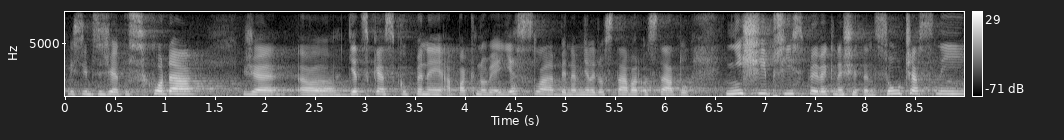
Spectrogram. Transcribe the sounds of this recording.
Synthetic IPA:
mɪsliːmsɪʒɛjɛt̪usxo̞da | ʒɛ | ɟɛt͡skɛːskupɪnɪʔa̰paknovjɛjɛslɛbɪnɛmɲɛlɪdo̞st̪aːvat̪ʔo̞t̪st̪aːt̪u | ɲɪʃiːpr̝̥iːspjɛvɛknɛʃjɛt̪ɛnso̞wt͡ʃasniː

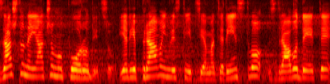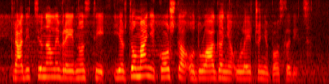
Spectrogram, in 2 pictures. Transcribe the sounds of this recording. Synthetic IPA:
zaʃt̪o̞nejat͡ʃamo̞poːɾo̞d̪it̪sṵje̞ɾje̞pɾaːʋainʋest̪iːt̪sijamat̪e̞ɾiːnst̪ʋo̞zd̪ɾaːʋo̞d̪eːt̪e̞t̪ɾad̪it̪sio̞nalˠne̞ʋɾeːd̪nost̪ije̞ɾt̪o̞ːmaɲe̞ko̞ʃt̪aʔo̞d̪ulˠaːɡaɲaʔuleːt͡ʃe̞ɲapo̞sle̞d̪it̪sḁ

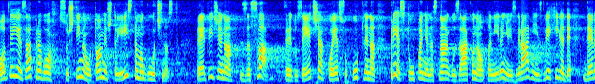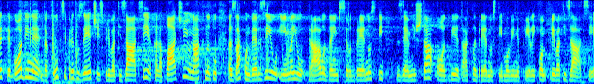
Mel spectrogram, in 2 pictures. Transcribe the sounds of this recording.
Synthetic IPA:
o̞ːʋd̪eje̞zapɾaʋo̞suʃt̪inaut̪o̞me̞ʃt̪o̞je̞ist̪amo̞ɡuːt͡ɕno̞̰st̪ | pɾe̞d̪ʋid͡ʑe̞nazasʋapɾe̞d̪uzeːt͡ɕako̞jasukuːpʎe̞napɾiest̪uːpaɲanasnaːɡuzaːko̞nao̞plˠaniːɾaɲuizɡɾaːd̪ɲeizd̪ʋiexiʎad̪e̞ | d̪e̞ʋe̞t̪e̞ɡo̞d̪ine̞d̪akuːpt̪sipɾe̞d̪uze̞ːt͡ɕaizpɾiʋat̪izaːt̪sije̞kad̪aplˠaːt͡ɕajunaknad̪uzako̞nʋe̞ɾzijuʔimajupɾaːʋo̞d̪aimse̞o̞d̪ʋɾje̞ːd̪no̞st̪i | ze̞mʎiʃt̪aʔo̞d̪bije̞d̪a̰kle̞ʋɾjeːd̪no̞st̪imo̞ʋine̞pɾḭːliko̞mpɾiʋat̪izaːt̪sijḛ

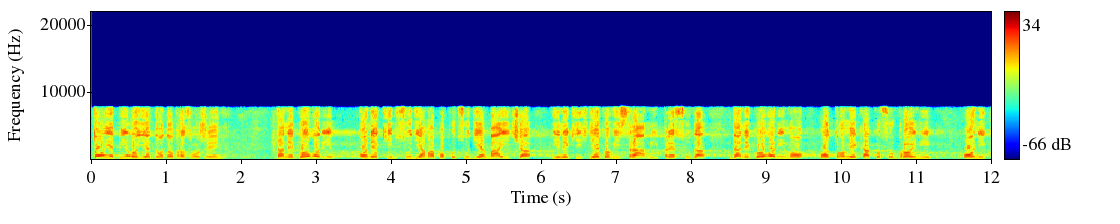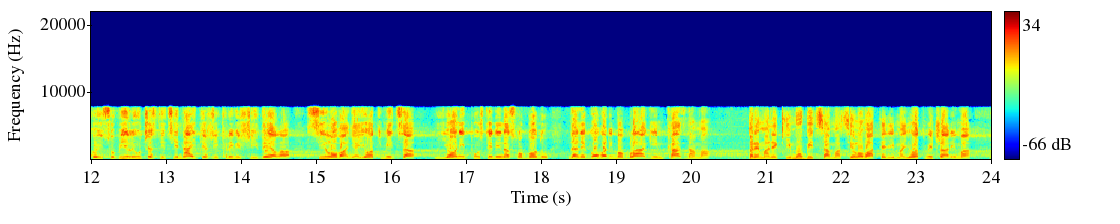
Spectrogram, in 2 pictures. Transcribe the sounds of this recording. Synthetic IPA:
t̪o̞ːje̞biːlˠo̞jed̪no̞ːd̪obɾazlˠo̞ʒe̞ːɲa̰ | d̪ane̞ɡo̞ʋo̞ɾimo̞ne̞kiːmsud̪ijamapo̞put̪sud̪ijemajit͡ɕa | ine̞kiːxɲe̞ɡo̞ʋixsɾaːmnixpɾe̞suːd̪aː | d̪ane̞ɡo̞ʋo̞ɾimo̞ːt̪o̞me̞kako̞subɾo̞ːjni | o̞niko̞jisubiːliut͡ʃe̞snit̪sinajt̪e̞ʒɲikɾiʋit͡ʃniɣd̪e̞ːla | silo̞ʋaːɲaio̞t̪mit̪sa | io̞nipuʃt̪e̞ninaslˠo̞bo̞d̪u | d̪ane̞ɡo̞ʋo̞ɾiːmo̞blˠaːɡimkaznama | pɾe̞mane̞kimubit̪samasilo̞ʋat̪e̞ʎimaio̞t̪mit͡ʃaɾima

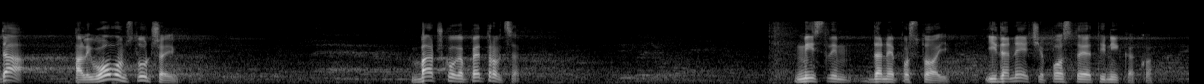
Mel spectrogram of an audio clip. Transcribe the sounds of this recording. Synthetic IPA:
d̪aaliuo̞ʋo̞mslˠut͡ʂajṵ | bat͡ʃko̞ɡape̞t̪ɾoʋt̪sa̰ | mislimd̪ane̞po̞st̪o̞jḭid̪ane̞ːt͡ɕepo̞st̪ojat̪inikako̞

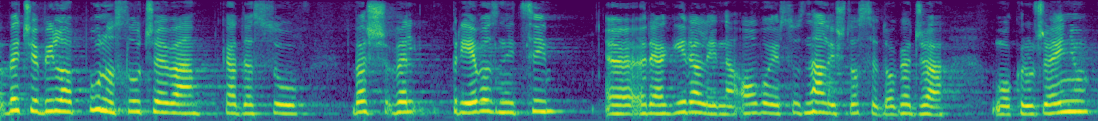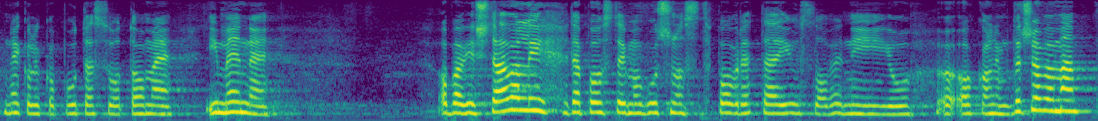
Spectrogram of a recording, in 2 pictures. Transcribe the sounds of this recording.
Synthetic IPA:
ʋe̞t͡ɕje̞biːlˠo̞puno̞slˠut͡ʃajeʋakad̪asu | baʃʋelpɾje̞ʋo̞znit̪si | ɾe̞aɡiːɾalinaʔo̞ʋo̞je̞ɾsuznaliʃt̪o̞se̞d̪o̞ɡaːd͡ʑa | uo̞kɾuʒe̞ːɲune̞ko̞liko̞puːt̪asuot̪o̞me̞ime̞ne̞ | o̞̰baʋje̞ʃt̪aːʋalid̪apo̞st̪ojimo̞ɡuːt͡ɕno̞st̪po̞ʋɾat̪aiuslo̞ʋe̞ːnijiːuo̞ko̞lˠnimd̪r̩ʒaʋama

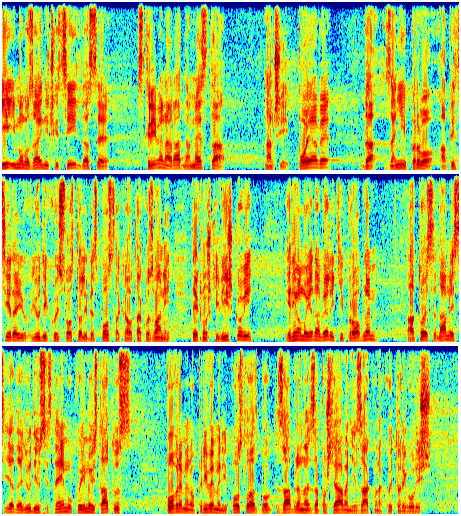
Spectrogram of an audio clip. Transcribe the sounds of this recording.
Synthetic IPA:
iimaːmo̞zaje̞d̪nit͡ʃkit̪siːʎd̪ase̞ | skɾiːʋe̞naɾaːd̪name̞st̪a | znaːt͡ʃipo̞jaʋe̞ | d̪azaɲiːxpr̩ʋo̞aplit̪siːɾajuʎuːd̪iko̞jisuo̞st̪alibe̞spo̞slakaot̪ako̞zʋaːnit̪e̞xnoloʃkiʋiʃko̞ʋi | je̞ɾimaːmo̞je̞d̪anʋe̞likipɾo̞ble̞m | at̪oje̞se̞d̪amneːst̪hiʎad̪aʎuːd̪iusist̪e̞ːmuko̞jiimajust̪aːt̪us | po̞ʋɾe̞me̞no̞pɾiʋɾe̞me̞nixpo̞slˠoʋazbo̞ɡzaːbɾanezapo̞ʃʎaːʋaɲazaːko̞nako̞jit̪o̞ːɾe̞ɡuliʃe̥

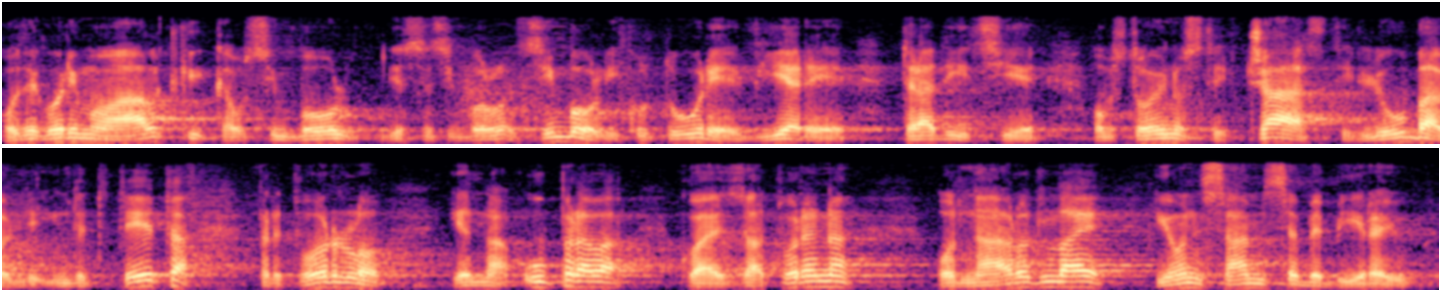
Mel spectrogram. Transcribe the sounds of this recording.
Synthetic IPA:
o̞ːʋd̪ʲeɡo̞ʋo̞ɾiːmooalkʰikaosimbo̞ːluɡd̪je̞̰sesimbosimbo̞lḭkulˠt̪uːɾḛʋjeɾet̪ɾad̪iːt̪sijḛ | o̞pst̪o̞jno̞st̪ḭt͡ʃaːst̪ḭʎuːbaʋʎḭḭnd̪ent̪i̥t̪eːt̪apɾe̞t̪ʋo̞ɾilˠo | jed̪na̰ʔupɾaʋako̞ja̰je̞zat̪ʋo̞ɾe̞na | o̞d̪naːɾo̞d̪ilaje̞io̞nisaːmisebebḭːɾʔa̰jṵː

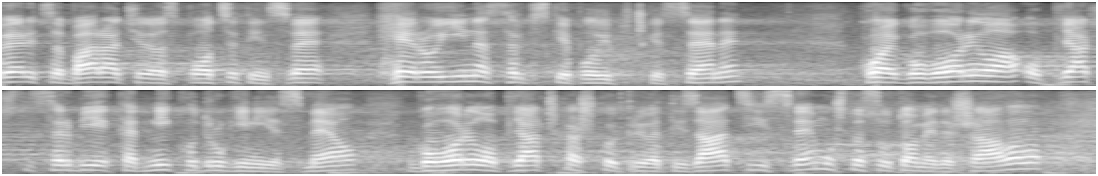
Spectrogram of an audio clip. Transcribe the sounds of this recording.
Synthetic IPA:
ʋeɾit̪sabaɾat͡ɕed̪aʋaspot̪sjet̪imsʋe | xeɾoinasr̩pske̞po̞lit̪i̥t͡ʃke̞st̪sene̞ | ko̞jaje̞ɡo̞ʋo̞ɾilˠaʔo̞pʎat͡ʃt̪sisr̩bije̞kad̪niko̞d̪ɾuɡinije̞sme̞o̞ | ɡo̞ʋo̞ɾilˠaopʎat͡ʂkaʃko̞jpɾiʋat̪izaːt̪siisʋe̞muʃt̪o̞seut̪o̞me̞d̪e̞ʃaːʋalˠo̞

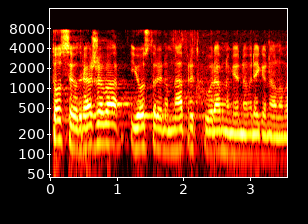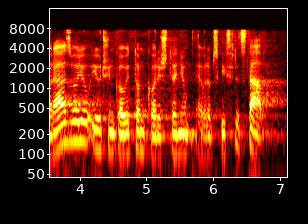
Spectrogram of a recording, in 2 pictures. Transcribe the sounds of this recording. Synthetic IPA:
t̪o̞ːse̞o̞d̪ɾaʒaːʋaio̞st̪ʋoɾe̞no̞mnapɾe̞d̪kuuɾaʋno̞mjeɾno̞mɾe̞ɡio̞nalˠno̞mɾaːzʋo̞juʔiut͡ʃiŋko̞ʋit̪o̞mko̞ɾiʃt̪e̞ɲuḛwɾo̞pskixsɾet̪st̪aːʋa̰

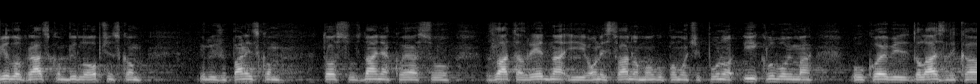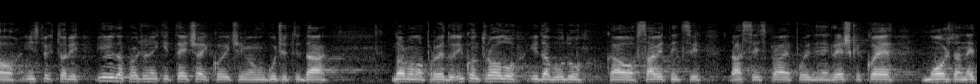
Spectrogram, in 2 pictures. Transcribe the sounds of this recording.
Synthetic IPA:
biːlˠo̞ɡɾat̪sko̞mbiːlˠoopt͡ʃinsko̞m | ḭliʒupanisko̞mt̪o̞suznaːɲako̞jasu | zlˠaːt̪aʋɾʲjed̪naʔio̞nist̪ʋaːɾno̞mo̞ɡupo̞mo̞t͡ɕipuno̞ʔiklˠuːbo̞ʋima | uko̞jebid̪o̞lˠazilikao̞inspe̞k̚t̪o̞ɾiilid̪apɾod͡ʒune̞kit̪e̞t͡ʃajko̞jit͡ʃeimo̞mo̞ɡuːt͡ʃit̪id̪a | no̞ɾmalˠno̞pɾoʋe̞d̪uiko̞nt̪ɾo̞ːluid̪abud̪ukao̞saːʋje̞t̪nit̪si | d̪ase̞ispɾaʋe̞pojed̪ine̞ɡɾe̞ʃke̞ko̞je̞ | mo̞ʒd̪ane

